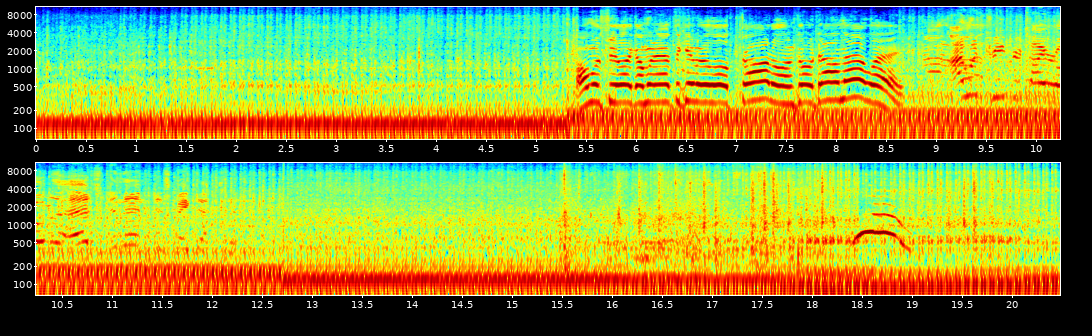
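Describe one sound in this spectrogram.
Tyres grind and crunch over rocks.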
